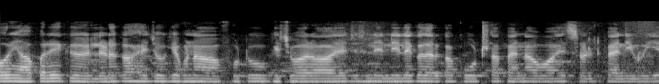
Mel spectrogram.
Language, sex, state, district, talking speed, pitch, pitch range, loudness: Hindi, male, Haryana, Jhajjar, 235 wpm, 135 Hz, 135-140 Hz, -17 LUFS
